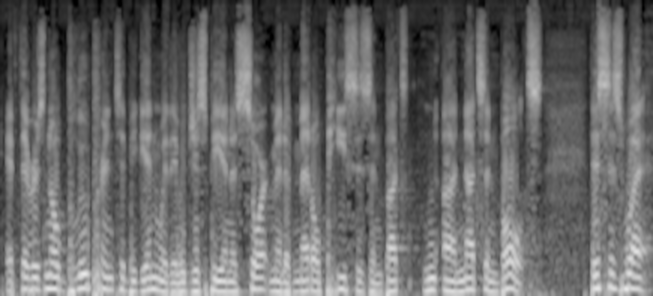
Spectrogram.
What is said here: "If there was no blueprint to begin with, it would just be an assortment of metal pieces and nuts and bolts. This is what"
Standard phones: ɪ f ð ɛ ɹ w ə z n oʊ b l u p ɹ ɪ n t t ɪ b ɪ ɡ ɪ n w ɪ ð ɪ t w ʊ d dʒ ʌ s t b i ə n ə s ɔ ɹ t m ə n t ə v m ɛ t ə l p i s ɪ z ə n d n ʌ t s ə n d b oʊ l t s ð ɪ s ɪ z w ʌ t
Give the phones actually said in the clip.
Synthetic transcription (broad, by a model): ɪ f ð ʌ ɹ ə z n oʊ b l u p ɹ ɪ n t t ɪ b ɪ ɡ ɪ n w ɪ ð ɪ t w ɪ d dʒ ʌ s b i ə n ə s ɔ ɹ t m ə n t ə v m ɛ t l p i s ɪ z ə n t n ʌ t s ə n b oʊ l t s ð ɪ s ɪ z w ʌ t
